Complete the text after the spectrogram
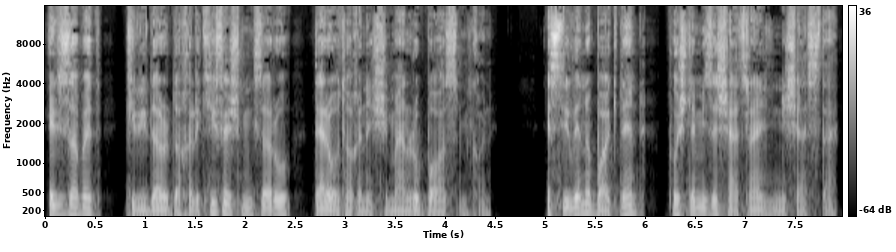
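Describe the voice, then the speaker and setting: Low-voiced male audiobook narrator. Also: darkish tone.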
